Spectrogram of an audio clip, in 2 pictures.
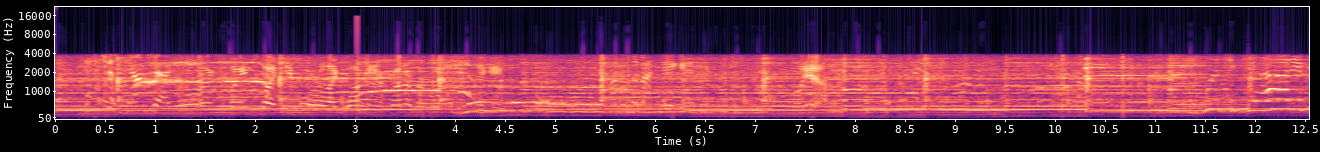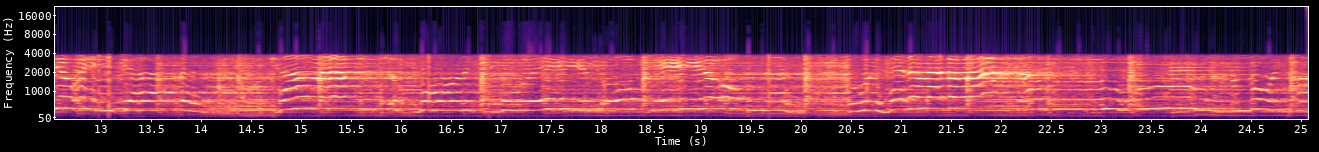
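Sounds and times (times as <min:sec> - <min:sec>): live band playing slow song: 0:00.0 - 0:25.0
woman singing: 0:03.9 - 0:06.1, 0:11.2 - 0:25.0.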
